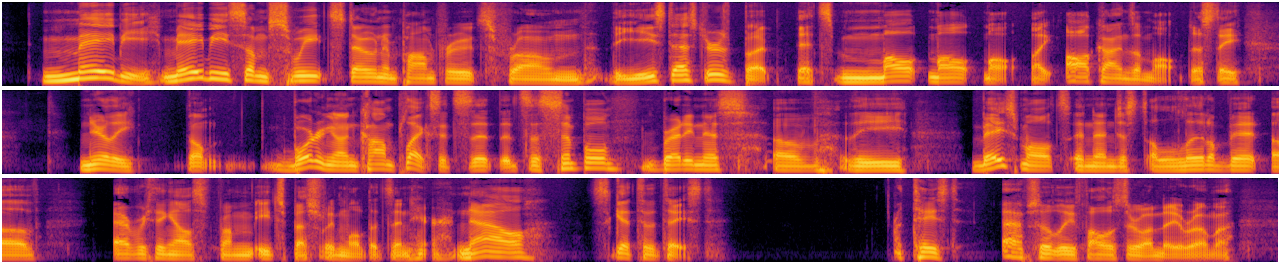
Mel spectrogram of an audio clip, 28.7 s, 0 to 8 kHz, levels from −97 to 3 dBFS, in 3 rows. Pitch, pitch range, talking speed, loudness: 105 Hz, 95-120 Hz, 145 wpm, -14 LUFS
